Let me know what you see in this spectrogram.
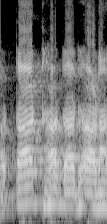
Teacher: टा वर्ग पूरा, टा, ठा, डा, ढा, णा किससे बोले जाते हैं? तो मूर्धा से बोले जाते हैं। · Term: मूर्धन्य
